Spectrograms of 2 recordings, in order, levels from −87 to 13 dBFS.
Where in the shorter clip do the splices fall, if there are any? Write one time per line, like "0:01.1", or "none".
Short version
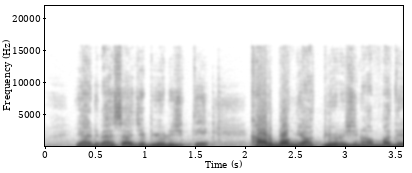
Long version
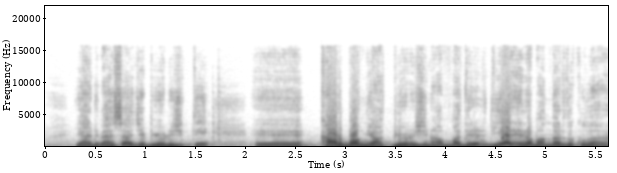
0:02.0

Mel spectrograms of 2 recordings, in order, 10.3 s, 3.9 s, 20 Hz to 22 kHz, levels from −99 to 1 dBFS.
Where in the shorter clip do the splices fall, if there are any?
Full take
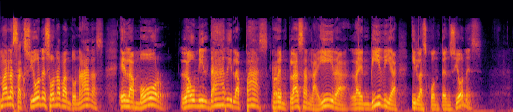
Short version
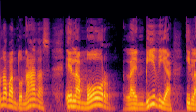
0:02.4

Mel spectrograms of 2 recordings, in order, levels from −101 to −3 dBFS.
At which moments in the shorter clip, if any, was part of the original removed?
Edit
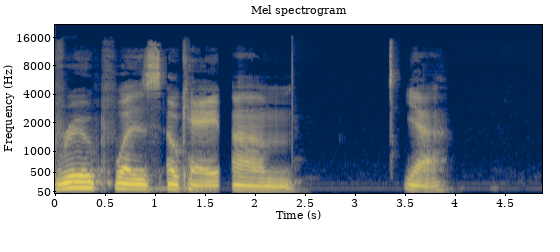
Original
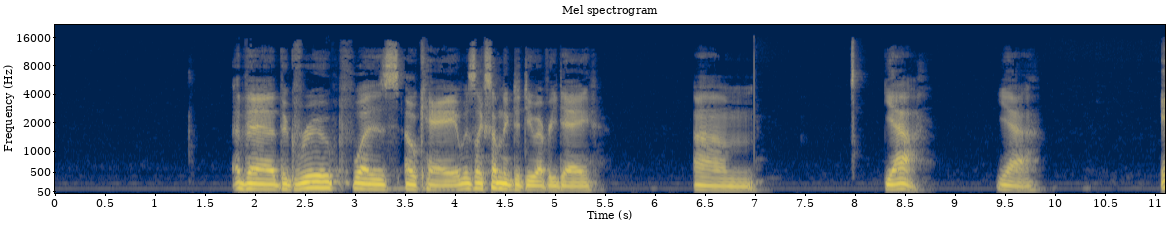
0:01.6
0:03.4

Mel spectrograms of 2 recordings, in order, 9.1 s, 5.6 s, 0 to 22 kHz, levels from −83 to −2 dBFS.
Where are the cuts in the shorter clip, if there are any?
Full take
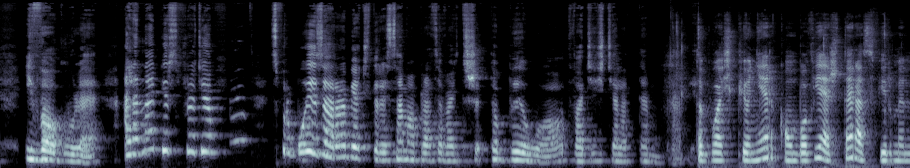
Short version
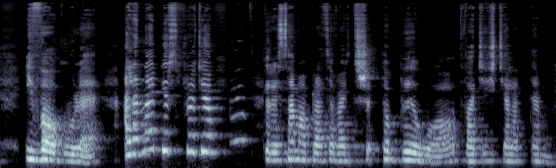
0:02.6

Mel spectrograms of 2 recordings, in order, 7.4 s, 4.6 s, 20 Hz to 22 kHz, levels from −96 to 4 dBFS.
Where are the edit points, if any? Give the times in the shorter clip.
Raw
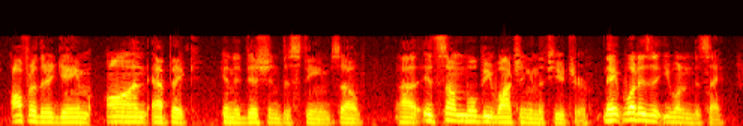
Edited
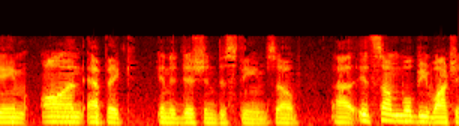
none

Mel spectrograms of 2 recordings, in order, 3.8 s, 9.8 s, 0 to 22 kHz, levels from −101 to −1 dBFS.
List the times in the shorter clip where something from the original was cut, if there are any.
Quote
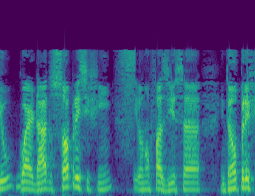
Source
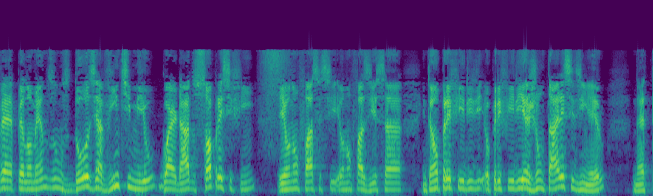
0:02.0

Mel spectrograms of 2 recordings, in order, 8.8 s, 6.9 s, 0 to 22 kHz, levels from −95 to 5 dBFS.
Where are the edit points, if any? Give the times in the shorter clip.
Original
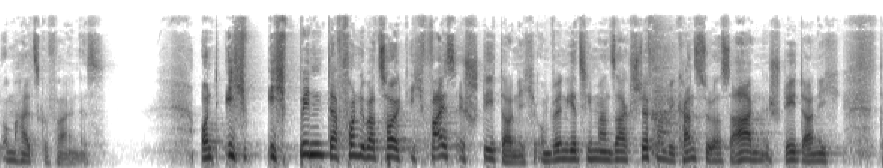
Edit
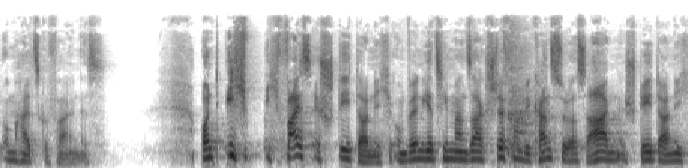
0:02.6

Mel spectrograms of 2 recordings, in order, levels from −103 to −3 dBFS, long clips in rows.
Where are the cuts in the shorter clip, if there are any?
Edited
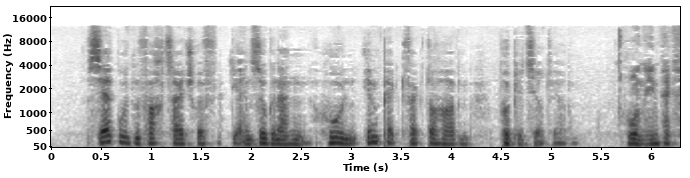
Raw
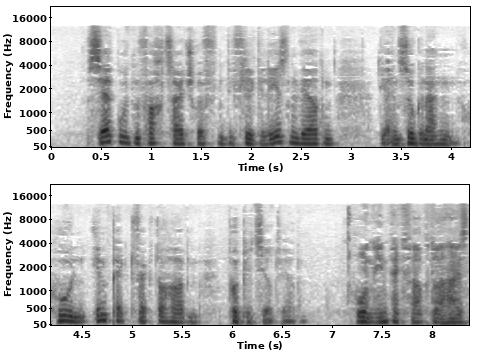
0:01.7

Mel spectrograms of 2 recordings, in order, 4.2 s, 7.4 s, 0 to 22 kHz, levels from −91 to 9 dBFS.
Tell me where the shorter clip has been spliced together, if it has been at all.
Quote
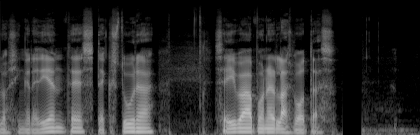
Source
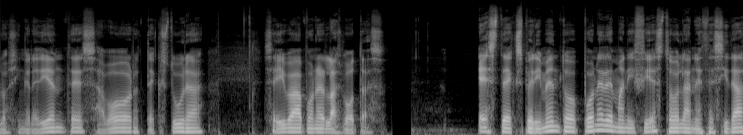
0:00.9

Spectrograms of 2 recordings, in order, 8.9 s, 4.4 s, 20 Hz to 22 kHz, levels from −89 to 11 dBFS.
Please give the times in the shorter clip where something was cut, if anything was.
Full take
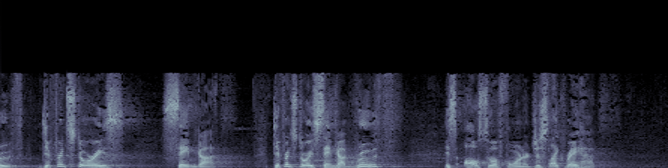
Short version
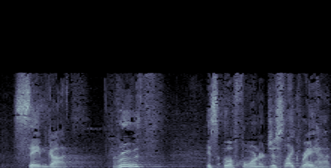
0:01.5
0:03.0

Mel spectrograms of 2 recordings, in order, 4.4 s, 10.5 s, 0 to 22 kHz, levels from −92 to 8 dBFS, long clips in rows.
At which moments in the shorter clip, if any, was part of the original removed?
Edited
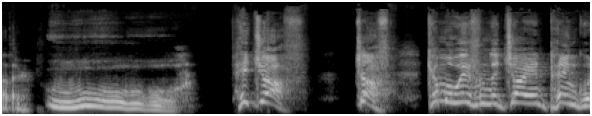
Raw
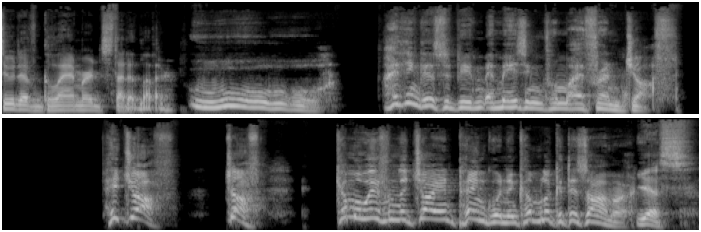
0:01.6
0:03.1

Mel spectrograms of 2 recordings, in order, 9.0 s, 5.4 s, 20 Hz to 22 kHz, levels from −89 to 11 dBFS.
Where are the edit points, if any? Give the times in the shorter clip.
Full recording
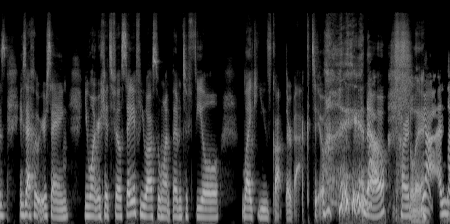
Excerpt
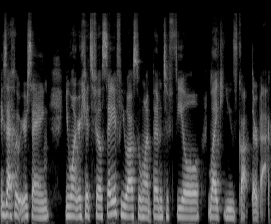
0:04.1

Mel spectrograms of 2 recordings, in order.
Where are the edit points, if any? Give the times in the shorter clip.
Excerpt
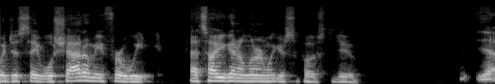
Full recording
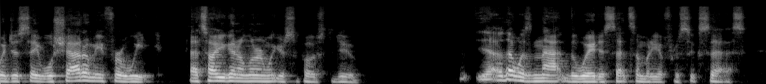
none

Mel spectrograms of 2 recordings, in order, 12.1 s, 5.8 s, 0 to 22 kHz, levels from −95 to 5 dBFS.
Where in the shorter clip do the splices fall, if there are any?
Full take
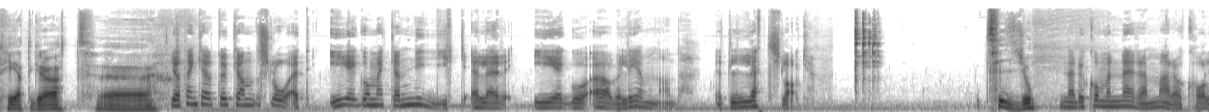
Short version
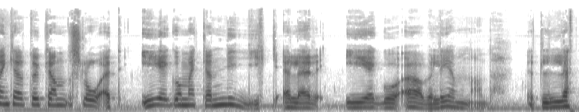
none

